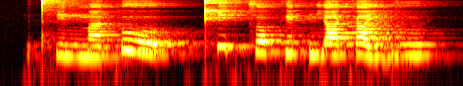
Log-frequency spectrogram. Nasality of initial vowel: oral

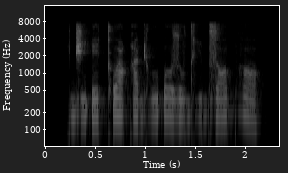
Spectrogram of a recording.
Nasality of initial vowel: oral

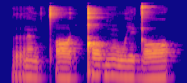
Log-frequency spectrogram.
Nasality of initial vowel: nasal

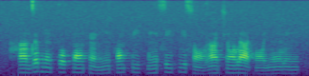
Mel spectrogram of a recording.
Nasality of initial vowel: nasal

